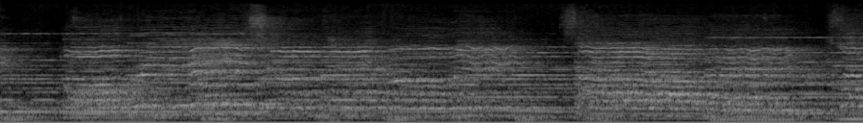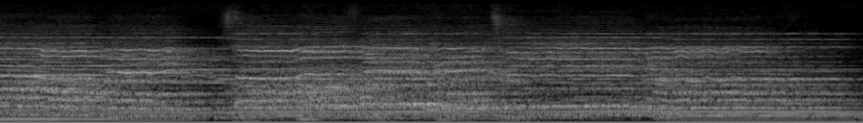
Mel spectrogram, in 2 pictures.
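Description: Church choir singing a slow hymn in sustained phrases, with an organ holding long low notes beneath.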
